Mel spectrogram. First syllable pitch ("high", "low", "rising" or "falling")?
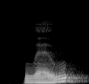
rising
